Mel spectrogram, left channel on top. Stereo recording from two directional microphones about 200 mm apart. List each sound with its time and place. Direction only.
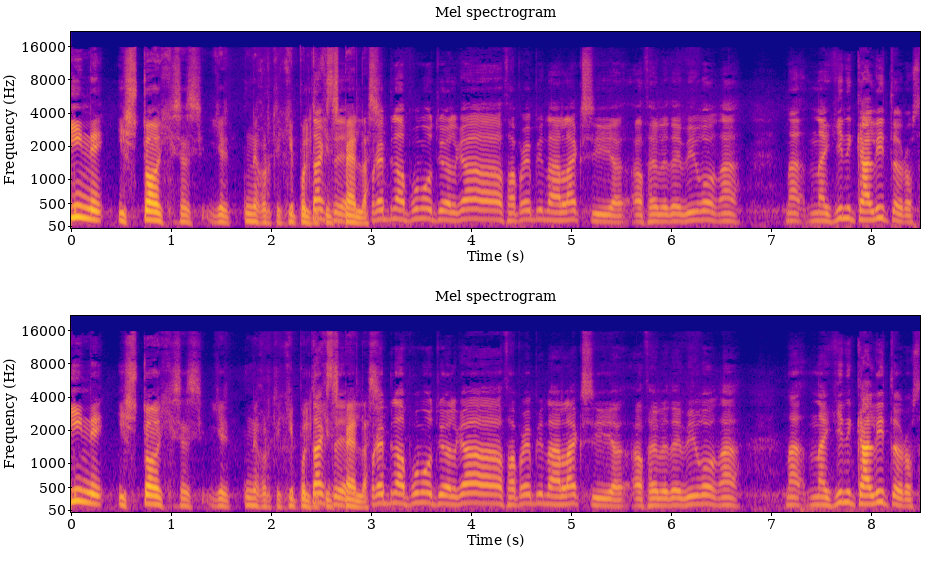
0.0 s speech: 40° left (ahead or behind)
2.4 s speech: 5° right (ahead or behind)
2.7 s speech: 35° left (ahead or behind)
3.1 s speech: 5° right (ahead or behind)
